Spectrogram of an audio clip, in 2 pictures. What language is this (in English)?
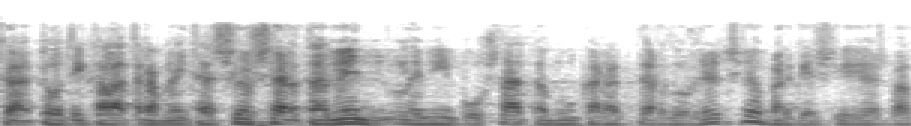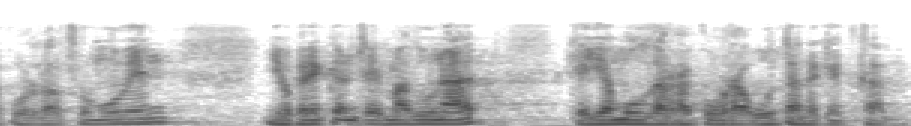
Catalan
